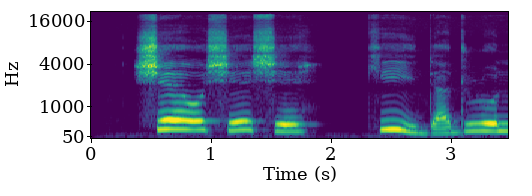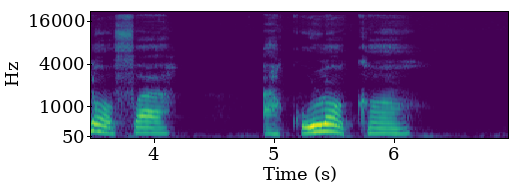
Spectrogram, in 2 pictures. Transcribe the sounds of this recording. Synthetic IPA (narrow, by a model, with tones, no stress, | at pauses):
ʃe˦o˧ʃe˨˦˨ʃe˧ | kʰi˦i˦˨da˨˦du˦ɾo˦nãː˦˨fa˧ | a˨ku˨˦ɾ̃ã˦˨kʰã˧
